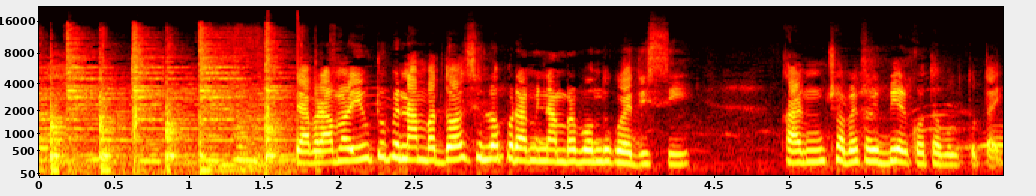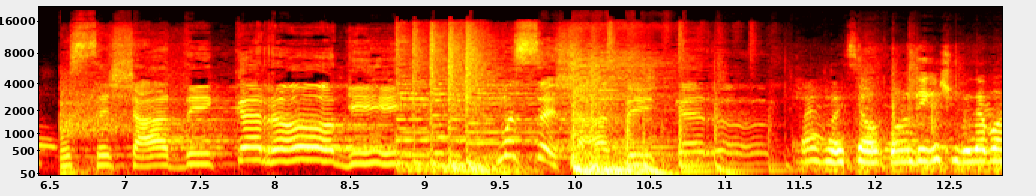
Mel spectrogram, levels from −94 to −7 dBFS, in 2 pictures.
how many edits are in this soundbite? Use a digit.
2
